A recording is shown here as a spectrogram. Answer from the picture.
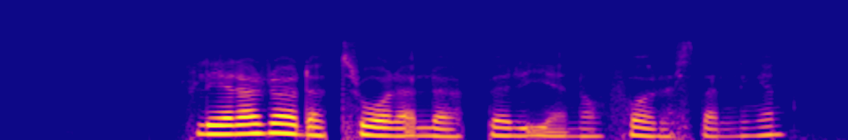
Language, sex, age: Swedish, female, 18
